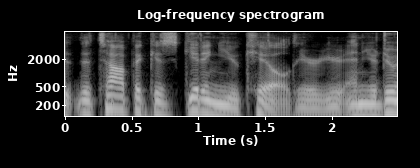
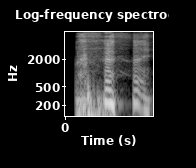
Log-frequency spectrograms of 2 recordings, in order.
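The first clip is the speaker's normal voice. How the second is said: loud high mocking laugh; burst of laughter; 12 semitones higher, 10 dB louder than usual. Real, not acted. Vlogger laughing at the commenter's denial, loud mocking laugh. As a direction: cackle at the commenter. Laughs at his own jab.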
